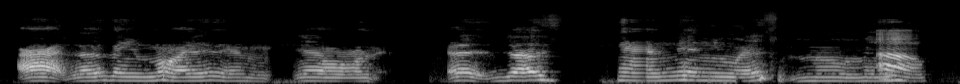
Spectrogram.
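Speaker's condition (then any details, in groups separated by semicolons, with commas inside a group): Cerebral palsy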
